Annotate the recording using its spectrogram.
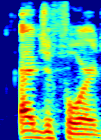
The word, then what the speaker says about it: Ejiofor: Ejiofor, just drop the I.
